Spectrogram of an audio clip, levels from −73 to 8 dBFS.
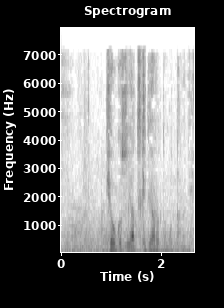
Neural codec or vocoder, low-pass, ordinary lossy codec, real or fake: none; 7.2 kHz; MP3, 32 kbps; real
